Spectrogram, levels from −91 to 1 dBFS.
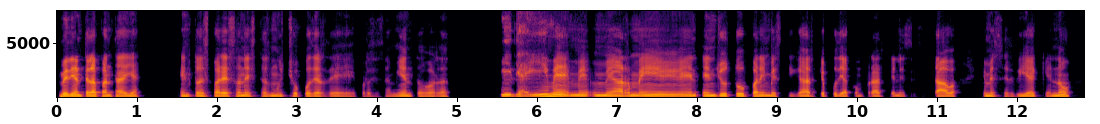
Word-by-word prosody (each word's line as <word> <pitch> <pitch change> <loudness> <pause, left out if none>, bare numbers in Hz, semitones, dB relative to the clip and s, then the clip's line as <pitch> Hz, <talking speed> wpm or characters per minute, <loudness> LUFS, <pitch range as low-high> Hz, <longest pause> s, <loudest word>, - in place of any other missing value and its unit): mediante 135 -3 +5
la 130 0 +6
pantalla". 115 -4 +1 0.5
Entonces, 110 +1 -1
para 120 -2 +3
eso 120 +3 -2
necesitas 110 0 -2
mucho 105 0 -3
poder 95 -3 -2
de 95 -3 -9
procesamiento, 90 +5 -6
¿verdad? 95 +3 -6 0.6
Y 150 +1 +4
de 145 +1 -1
ahí 140 +6 +3
me 150 -6 +6
me 130 0 +2
me 125 0 +3
armé 135 +3 +2
en 125 - -2
en 120 -1 +3
YouTube 130 0 +1
para 135 -1 +2
investigar 115 +2 -3
qué 115 - -3
podía 115 -1 -3
comprar, 105 +3 -7
qué - - -11
necesitaba, 110 -1 -3 0.3
qué 105 - -4
me 100 -3 +1
servía, 105 +3 -4
qué 100 -3 -14
no, 155 - +1
115 Hz, 160 wpm, -25 LUFS, 105-130 Hz, 0.6 s, la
